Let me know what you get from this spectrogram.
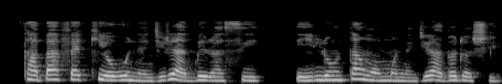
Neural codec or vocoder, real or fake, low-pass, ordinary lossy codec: none; real; none; none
